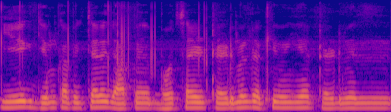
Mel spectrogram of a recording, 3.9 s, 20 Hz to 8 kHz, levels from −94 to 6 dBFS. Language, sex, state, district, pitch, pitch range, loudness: Hindi, male, Jharkhand, Sahebganj, 140 Hz, 135-150 Hz, -32 LUFS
